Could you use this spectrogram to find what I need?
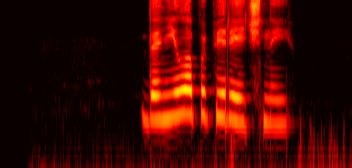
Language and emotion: Russian, neutral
